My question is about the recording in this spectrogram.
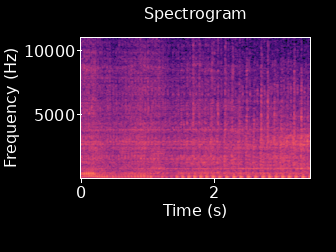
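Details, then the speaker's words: TMX155 motorcycle idling steadily and quietly after engine repair and magneto set replacement, no longer noisy as before (previously loud timing gear and leak); even single-cylinder pulse without knocking. "Okay Ayan na po tahimik na hindi na po kagaya kanina"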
